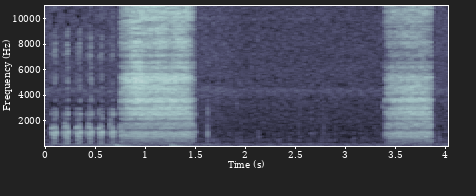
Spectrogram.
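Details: Barn owl nest with chicks on 10 June 2023, food supply insufficient for the whole brood. A rapid series of about seven clicks leads into a long, harsh hiss, followed later by a second, shorter hiss.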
